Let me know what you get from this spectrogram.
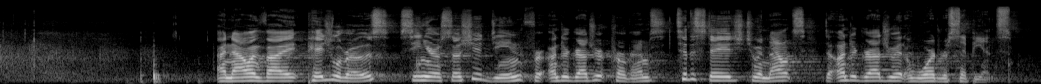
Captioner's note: applause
